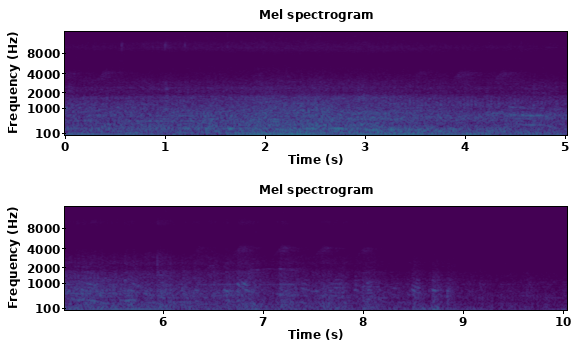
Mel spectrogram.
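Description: Wind rustles through leafy trees outdoors.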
